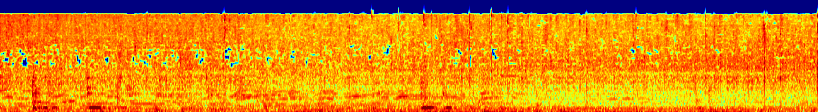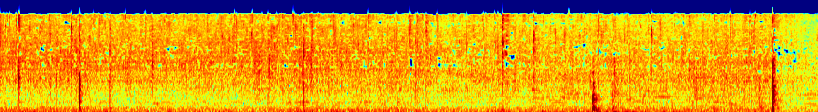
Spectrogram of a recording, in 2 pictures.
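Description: Chopped pork sisig frying in a hot cast-iron grill pan: a steady sizzling hiss, with a few sharp clicks in the second half.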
